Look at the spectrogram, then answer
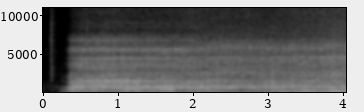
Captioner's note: blender whirring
